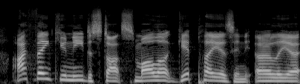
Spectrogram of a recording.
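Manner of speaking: loud, put-on, fake British accent. Reading aloud a quote from an interview, in a fake British accent. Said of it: "I'm still going to do it in a fake British accent".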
